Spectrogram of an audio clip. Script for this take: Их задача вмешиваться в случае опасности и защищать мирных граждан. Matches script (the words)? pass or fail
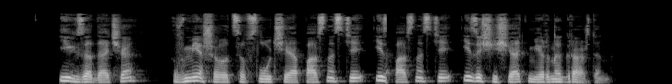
fail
